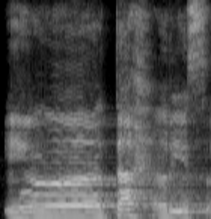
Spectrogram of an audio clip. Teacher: صاد کو پر پڑھیں گے، حروف مستعلیہ میں سے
